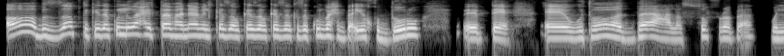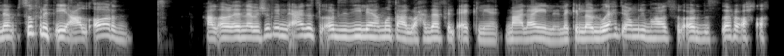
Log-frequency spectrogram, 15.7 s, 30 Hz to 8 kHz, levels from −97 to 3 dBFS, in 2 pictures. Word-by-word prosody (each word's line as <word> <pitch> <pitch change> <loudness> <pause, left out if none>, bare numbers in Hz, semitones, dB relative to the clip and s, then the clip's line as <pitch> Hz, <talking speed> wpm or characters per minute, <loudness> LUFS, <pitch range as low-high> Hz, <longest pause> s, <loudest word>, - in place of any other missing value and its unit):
آه، 335 0 +4
بالضبط 260 +4 -3
كده، 235 +1 -1
كل 265 +3 -1
واحد 260 -2 +1
طَب 245 +1 +3
هنعمل 230 0 +1
كذا، 220 0 -1
وكذا، 215 +1 0
وكذا، 210 0 -1
وكذا، 205 0 -3
كل 230 +3 -3
واحد 215 -4 0
بقى - - +1
ياخد 195 -5 -3
دوره، 220 +8 +4 0.4
آآ، 170 - +4
بتاع، 170 -2 -1 0.4
آآ، 180 0 +5
وتقعد 190 0 -1
بقى 210 -1 +3
على 165 -1 -4
السفرة 185 +2 -6
بقى 175 - -6 0.2
والل 190 +4 0
سفرة 275 +2 +1
إيه؟ 200 -1 +4
على 170 +1 +4
الأرض، 205 -9 +1 0.8
على 175 +1 +2
أ 190 0 +5
أنا 195 0 +2
باشوف 235 +7 -2
إن 230 -4 -2
قعدة 240 +1 +1
الأرض 215 0 0
دي 205 +2 -1
ليها 210 -1 +2
متعة 200 -3 +1
لوحدها 170 +3 0
في 175 - -6
الأكل 170 -2 -3
يعني 150 -1 -8
مع 165 0 +1
العيلة، 165 -3 +1
لكن 160 +3 -3
لو 175 0 +4
لوحدي 210 +7 +2
عمري 215 -1 -1
ما 185 - -5
هاقعد 185 0 +1
في - - -18
الأرض 180 -2 0
الصراحة. 195 +5 -2
205 Hz, 205 wpm, -15 LUFS, 175-225 Hz, 0.8 s, آآ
